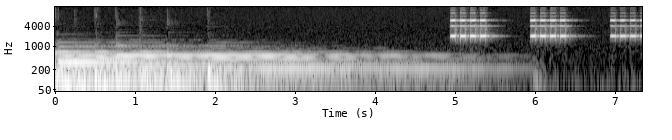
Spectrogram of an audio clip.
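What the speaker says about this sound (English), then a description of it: "after Laura had gone to the movies with Dan, she woke up to the loud beep of her alarm clock" An alarm clock beeps loudly in quick bursts of four sharp electronic tones, repeating three times after a fading, ringing musical tone dies away into silence.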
